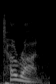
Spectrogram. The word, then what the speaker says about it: Tyrod: Trod Terrod Taylor. Tyrod No, it's Trod.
